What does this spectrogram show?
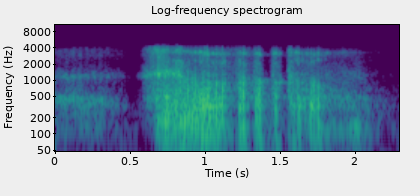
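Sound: yawning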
